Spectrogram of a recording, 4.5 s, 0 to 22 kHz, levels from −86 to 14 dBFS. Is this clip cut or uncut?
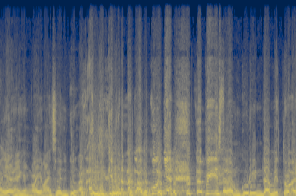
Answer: cut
